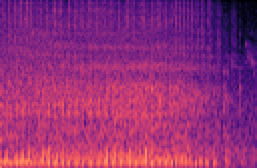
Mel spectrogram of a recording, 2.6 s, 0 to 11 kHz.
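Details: 1986 Honda Spree scooter, carburetor needle adjusted for snappy throttle, just started: small two-stroke putters at a quick, even idle with a steady low beat before fading; runs clean and healthy.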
